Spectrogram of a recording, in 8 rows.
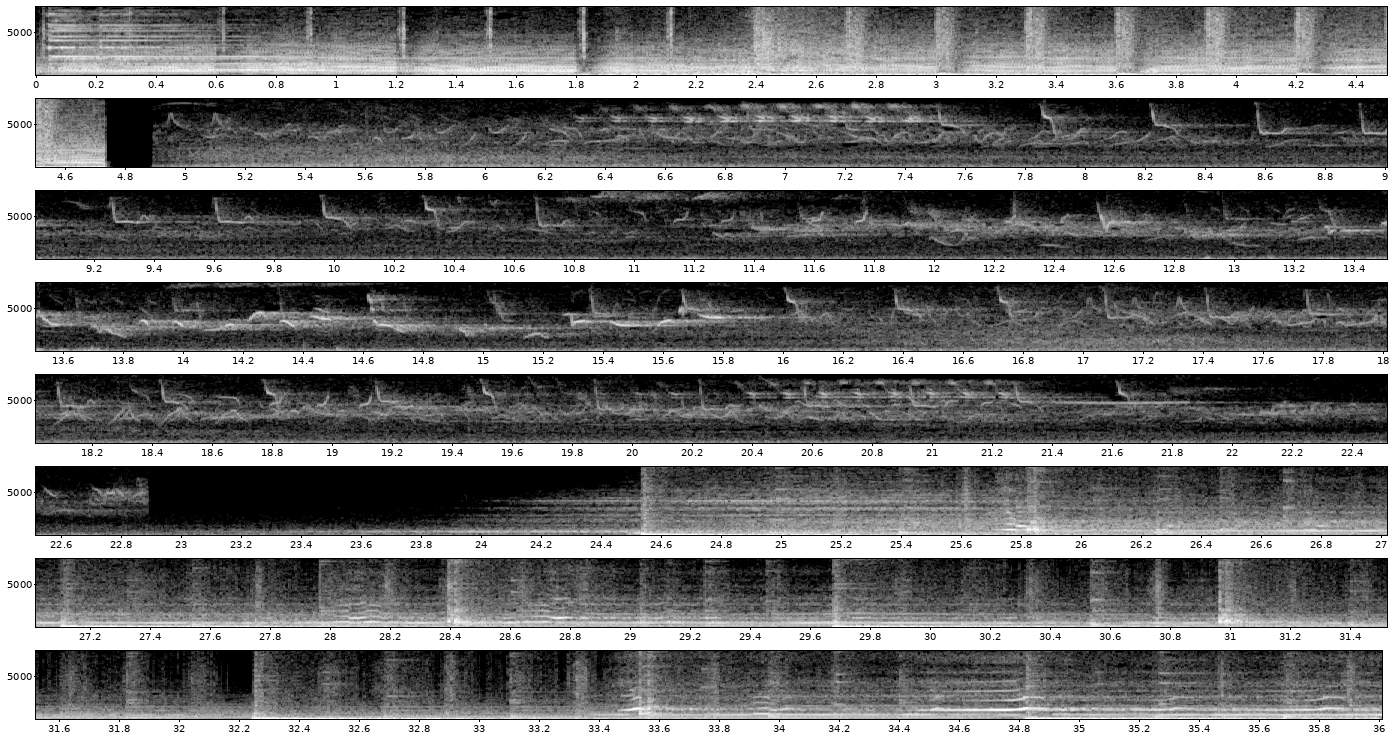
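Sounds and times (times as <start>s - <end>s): outdoor background noise: 0.0s - 36.0s
birds chirping and calling: 4.9s - 22.9s.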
